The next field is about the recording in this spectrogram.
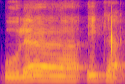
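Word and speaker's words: أولئك: ബാക്കി ബാക്കി ബാക്കി ഹാന്തും ഊലായി എന്ന വാവ് എഴുതിയിട്ടുണ്ട് പക്ഷേ ആ വാവ് ഉച്ചാരണത്തിൽ വരാത്ത വാവാണ് ഊലായിക്ക എന്ന് എഴുതുമ്പോഴും വാവ് ഉണ്ടാകും പക്ഷേ നമ്മൾ ആരും അങ്ങനെ വായിക്കാറില്ലല്ലോ ഉലായിക്ക എന്നല്ലേ വായിക്കാറുള്ളൂ അത് ഖുർആനിന്റെ നേരത്തെ പറഞ്ഞതുപോലെ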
